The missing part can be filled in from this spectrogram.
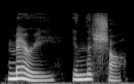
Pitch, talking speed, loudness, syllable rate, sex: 215 Hz, 180 wpm, -17 LUFS, 4.8 syllables/s, female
